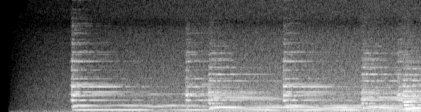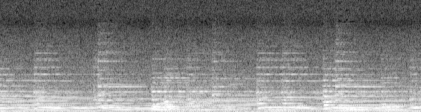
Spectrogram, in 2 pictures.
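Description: Church bells ringing a run of strokes at different pitches, roughly one a second, each note ringing on into the next. The ringing starts about a second in.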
